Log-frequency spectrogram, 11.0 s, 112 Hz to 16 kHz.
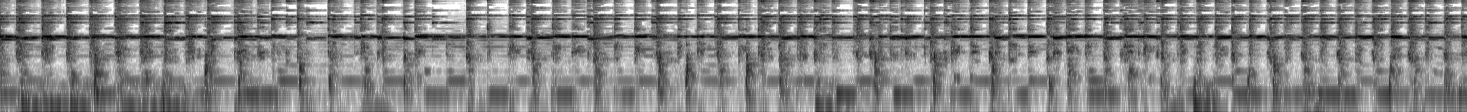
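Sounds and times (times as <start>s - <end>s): drum beats: 0.0s - 11.0s
hand cymbals striking: 0.0s - 11.0s.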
